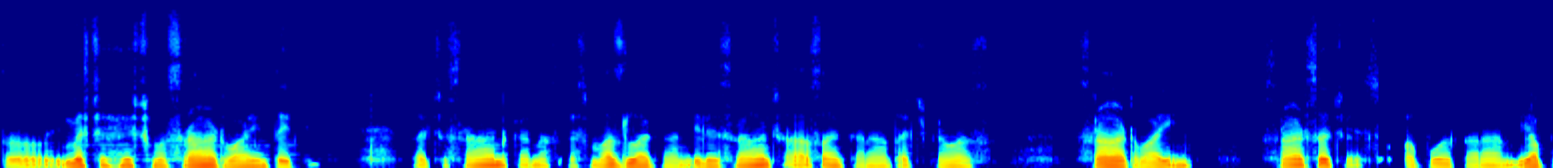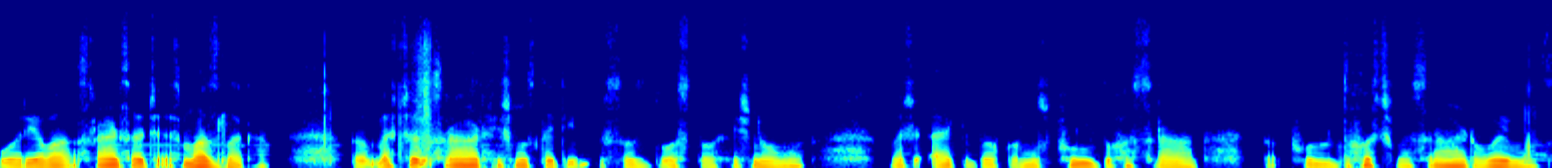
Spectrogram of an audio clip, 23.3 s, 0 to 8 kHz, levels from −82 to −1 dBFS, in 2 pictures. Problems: none marked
